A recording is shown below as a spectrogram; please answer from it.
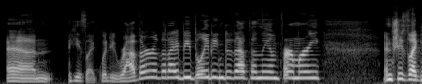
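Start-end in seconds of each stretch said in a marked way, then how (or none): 1.0-3.2 high, quick mock question; sarcastic comeback. Zayden needling Violet about being angry he is safe, sarcastic. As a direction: pitch it way up as a pointed rhetorical question.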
